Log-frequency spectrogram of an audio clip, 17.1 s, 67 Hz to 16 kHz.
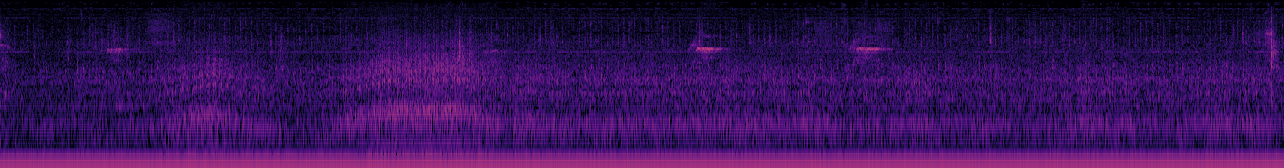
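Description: A tractor engine in Farming Simulator 2017 runs with a steady low idle, rising twice into brief revving swells, with a few faint high beeps over the constant drone.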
